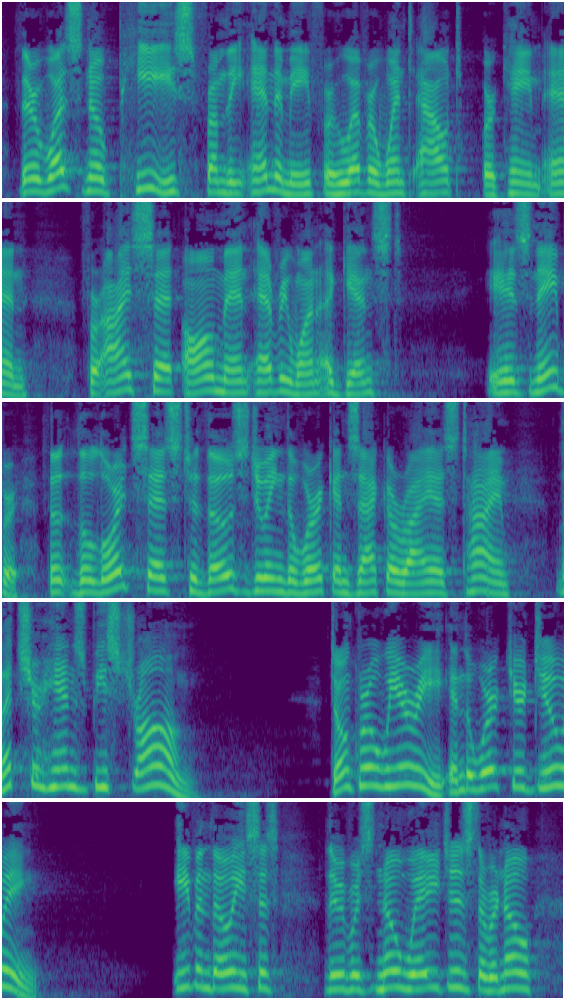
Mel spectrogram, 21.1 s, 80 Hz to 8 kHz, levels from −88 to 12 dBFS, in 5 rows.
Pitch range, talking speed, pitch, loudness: 165-230 Hz, 170 wpm, 185 Hz, -15 LUFS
